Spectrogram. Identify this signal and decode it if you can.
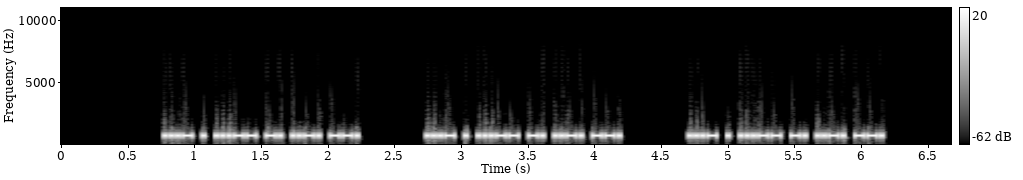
Morse code, heard as a keyed tone, about 51 wpm, 700 Hz. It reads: VE3NFG VE3NFG VE3NFG
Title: DXCC-100 Call Signs - 6 Characters - Repeated 3x - 50wpm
